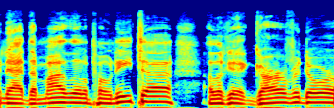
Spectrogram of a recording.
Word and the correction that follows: Gardevoir: or whatever her name is. I never say it right, but I know who that is. – Gardevoir. – Yeah. It's like God of War, but Gardevoir.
